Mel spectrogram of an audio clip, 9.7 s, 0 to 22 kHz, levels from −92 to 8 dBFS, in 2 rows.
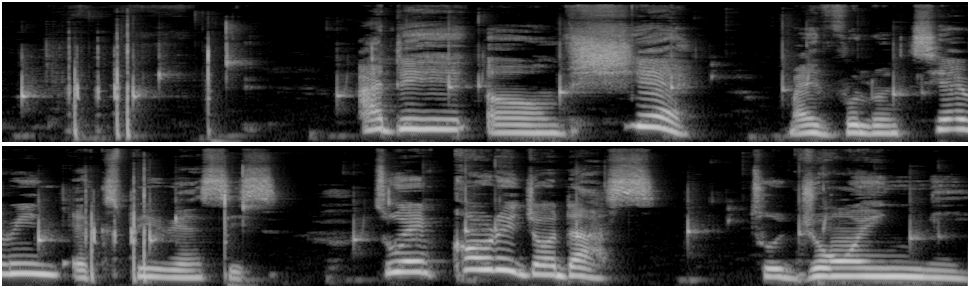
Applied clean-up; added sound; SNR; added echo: classical method log-MMSE.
